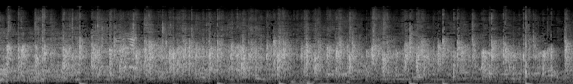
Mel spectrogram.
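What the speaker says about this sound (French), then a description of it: "S'il vous plaît, encore des applaudissements, c'est des bénédictions, c'est gratuit." Wedding guests at a ceremony in Villiers-le-Bel, France, clap together in a steady, dense round of applause, with voices and crowd murmur mixed in throughout.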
